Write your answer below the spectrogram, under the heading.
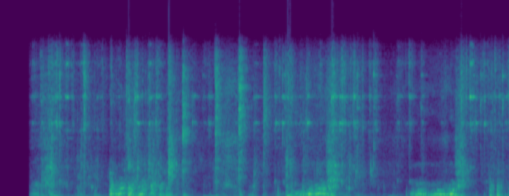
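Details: Domestic dog growling in a mock-tough way, low wavering rumbles rising and falling in several bursts across the clip over steady background noise, a person exclaiming afterwards.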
